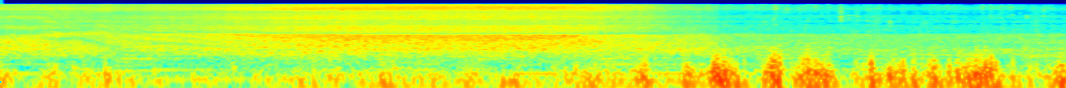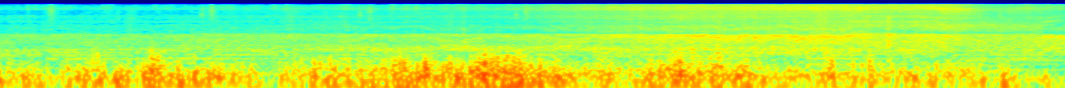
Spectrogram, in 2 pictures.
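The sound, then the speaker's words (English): Water rushes with a steady, broad hiss, then gives way to deep, surging rumbles like waves rolling in, with gusty wind buffeting the microphone throughout. No one speaks. “I'm just going with the flow at the moment. Much like this water, water.”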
